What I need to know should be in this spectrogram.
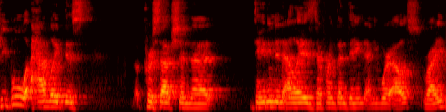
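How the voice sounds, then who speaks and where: Heard with audible room echo, a man with an American accent talks at a fairly high pitch and a moderate pace, with fairly even intonation. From US East Coast. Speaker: actor. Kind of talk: casual chat.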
